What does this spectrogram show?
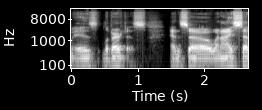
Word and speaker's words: Libertas: So I think I got the pronunciation of the institute wrong from the start. I said Libertas, and it's Libertas.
